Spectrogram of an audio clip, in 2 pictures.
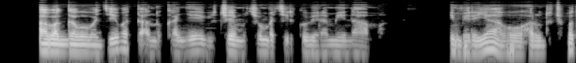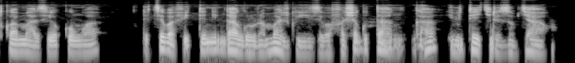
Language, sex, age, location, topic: Kinyarwanda, male, 25-35, Kigali, government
